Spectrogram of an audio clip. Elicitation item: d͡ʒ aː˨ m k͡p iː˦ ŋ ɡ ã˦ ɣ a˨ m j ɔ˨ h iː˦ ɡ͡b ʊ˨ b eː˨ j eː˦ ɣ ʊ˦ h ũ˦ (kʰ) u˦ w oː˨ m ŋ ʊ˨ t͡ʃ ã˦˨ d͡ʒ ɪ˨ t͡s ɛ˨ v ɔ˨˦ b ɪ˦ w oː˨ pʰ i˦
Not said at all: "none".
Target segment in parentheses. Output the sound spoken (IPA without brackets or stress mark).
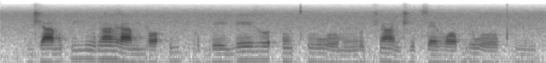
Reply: kʰ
